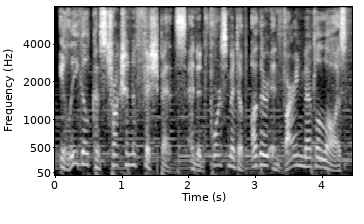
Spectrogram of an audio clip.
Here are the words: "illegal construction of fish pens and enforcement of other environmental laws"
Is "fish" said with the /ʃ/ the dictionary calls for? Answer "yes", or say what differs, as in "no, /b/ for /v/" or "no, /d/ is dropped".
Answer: yes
